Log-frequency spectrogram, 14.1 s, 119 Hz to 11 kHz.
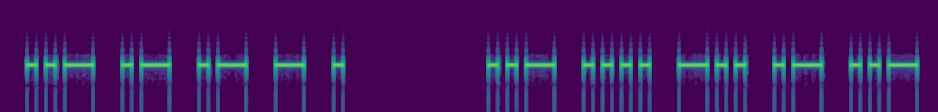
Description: Morse code, heard as a keyed tone, about 8 wpm, 800 Hz. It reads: UAATE UHDAU
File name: LEZIONI / 2 UHDN / 2 UHD 8wpm 2258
